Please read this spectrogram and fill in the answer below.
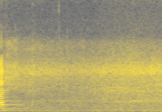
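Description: A vehicle approaching along the highway, its road noise growing gradually louder.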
